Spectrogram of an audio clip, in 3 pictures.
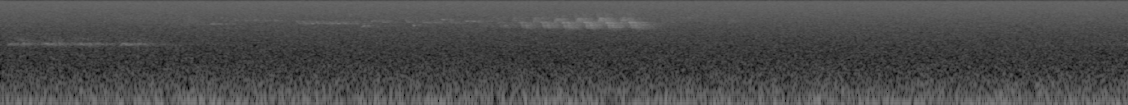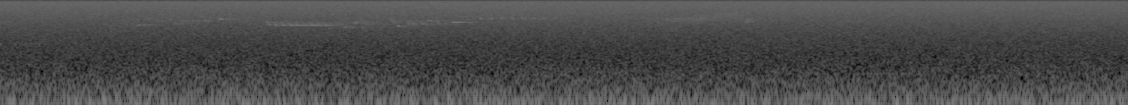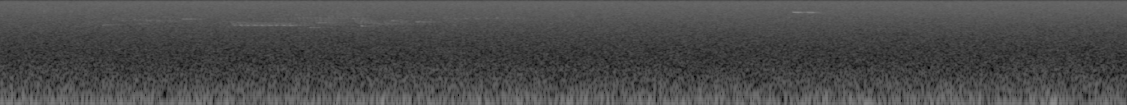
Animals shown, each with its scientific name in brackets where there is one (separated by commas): Ovenbird (Seiurus aurocapilla), Winter Wren (Troglodytes hiemalis), American Crow (Corvus brachyrhynchos), Golden-crowned Kinglet (Regulus satrapa), Northern Parula (Setophaga americana)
